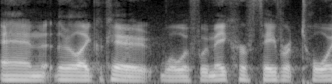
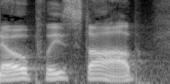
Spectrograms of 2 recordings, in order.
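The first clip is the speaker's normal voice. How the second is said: play-acted, screamed, begging voice; 3 semitones higher, 4 dB louder than usual. Retelling a video game scene, imitating the elephant toy screaming.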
